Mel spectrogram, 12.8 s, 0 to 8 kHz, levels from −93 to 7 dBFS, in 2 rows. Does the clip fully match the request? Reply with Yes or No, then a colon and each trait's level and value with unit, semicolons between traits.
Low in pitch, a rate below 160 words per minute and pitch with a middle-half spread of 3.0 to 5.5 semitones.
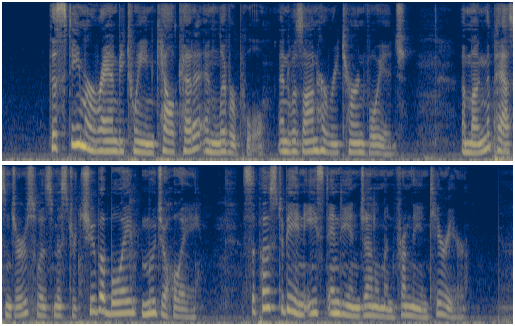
No: medium, 185 Hz; average, 145 wpm; average, 4.2 semitones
